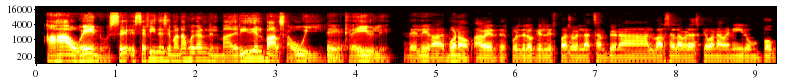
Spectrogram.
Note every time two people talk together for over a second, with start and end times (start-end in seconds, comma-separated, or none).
none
